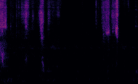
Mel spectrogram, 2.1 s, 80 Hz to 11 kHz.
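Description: Faint, brief rustles of cardboard trading cards from a 1990 Score baseball pack sliding against one another as the stack is flipped through by hand, with a few soft strokes about half a second in and again near the end.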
